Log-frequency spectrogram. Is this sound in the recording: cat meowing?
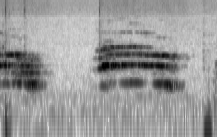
yes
